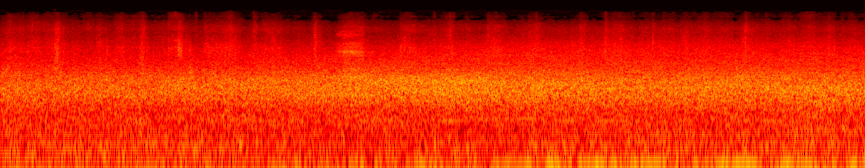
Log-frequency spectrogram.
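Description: Steady rush of distant road traffic, with low wind rumble on the microphone that grows stronger about halfway through, and a brief faint high-pitched sound about four seconds in.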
